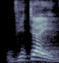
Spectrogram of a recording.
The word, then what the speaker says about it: vitae: ভিটাই, VITAE, ভিটাই।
